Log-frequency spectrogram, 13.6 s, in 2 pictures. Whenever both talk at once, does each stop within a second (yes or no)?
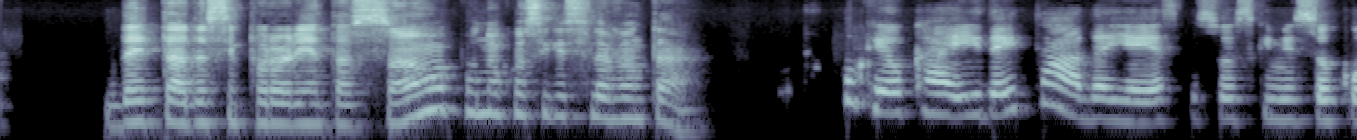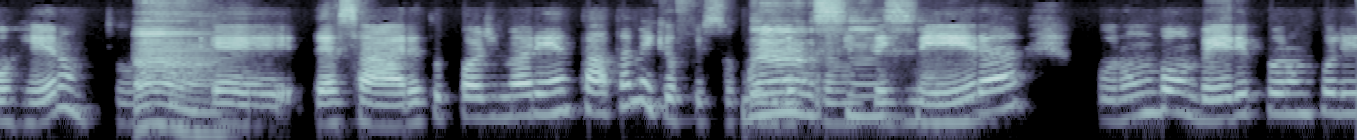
no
